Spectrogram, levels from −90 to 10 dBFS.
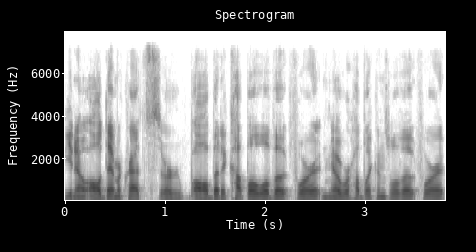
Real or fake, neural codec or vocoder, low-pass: real; none; 7.2 kHz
